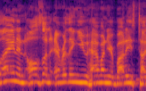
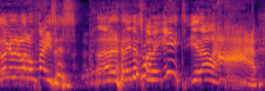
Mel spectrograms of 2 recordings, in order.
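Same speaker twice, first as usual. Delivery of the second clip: mock weepy sob; 7 semitones higher than usual. Crying over dogs in a commercial, hammed-up high wailing. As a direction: overact tearing up at a commercial. Crying at dog food ads.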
